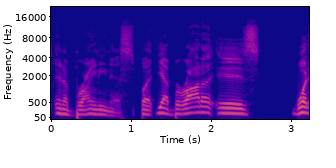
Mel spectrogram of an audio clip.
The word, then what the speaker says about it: burrata: Is this pronounced burrata? Yes, this is the burrata.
